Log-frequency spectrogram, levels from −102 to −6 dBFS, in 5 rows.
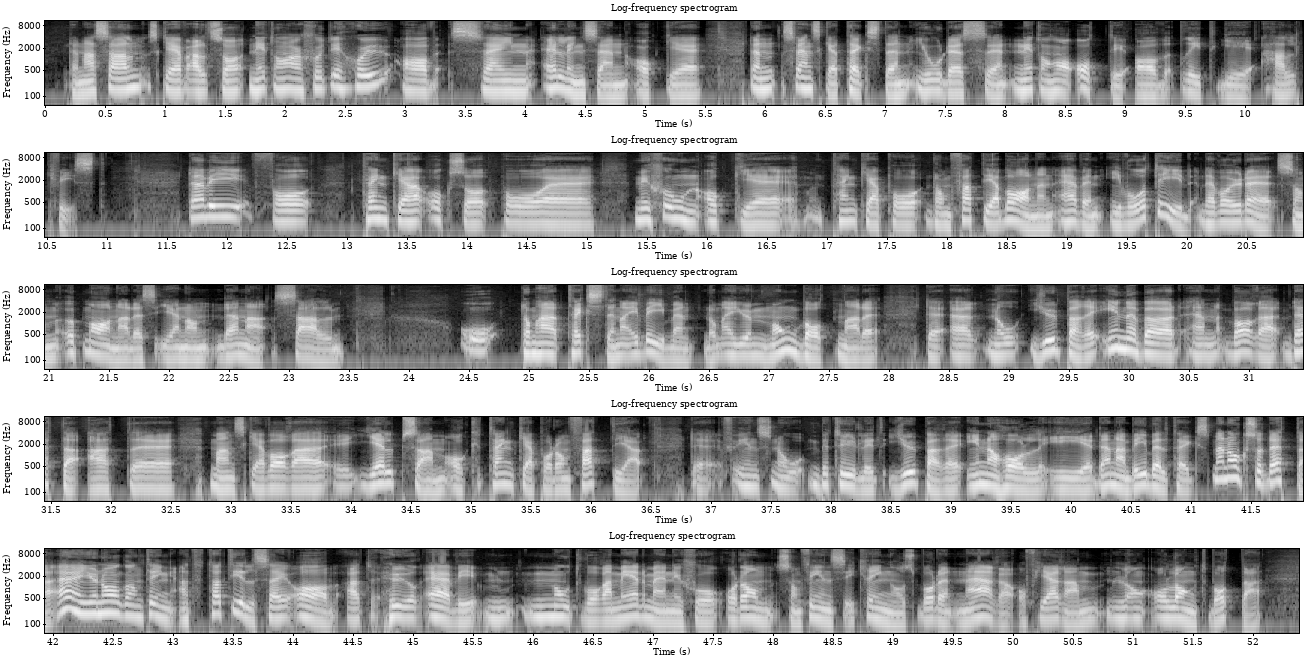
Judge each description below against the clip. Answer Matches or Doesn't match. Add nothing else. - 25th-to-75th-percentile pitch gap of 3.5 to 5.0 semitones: Matches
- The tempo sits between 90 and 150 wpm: Matches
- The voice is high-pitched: Doesn't match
